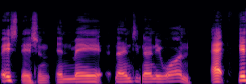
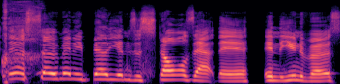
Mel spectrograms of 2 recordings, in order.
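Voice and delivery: pitched-up, attempted put-on British accent; 8 semitones higher, 3 dB louder than usual. Asked how to do a british accent, trying it out in an attempted british accent. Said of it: "How do you do a British accent?".

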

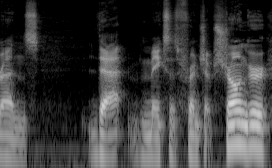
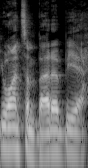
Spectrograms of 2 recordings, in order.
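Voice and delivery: put-on Boston accent; 2 semitones higher than usual. Doing a Harry Potter bit with a friend, Boston accent. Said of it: "I'm trying to do this Boston accent".

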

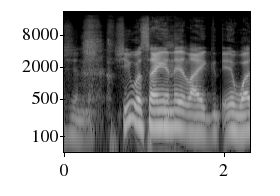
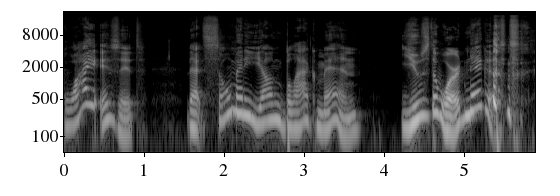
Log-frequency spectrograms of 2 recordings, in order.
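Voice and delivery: put-on high, slow, ranting older woman's voice; 7 semitones higher, 5 dB quieter than usual. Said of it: "You gotta do the voice".

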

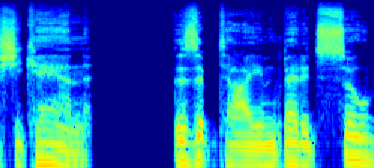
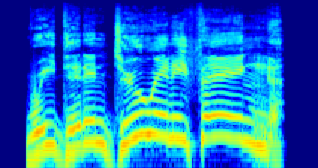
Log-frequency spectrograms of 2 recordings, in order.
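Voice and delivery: very high, raw-throated, desperate scream; 14 semitones higher than usual. Reading a story aloud, a caged character protests: screaming. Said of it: "but I still scream".

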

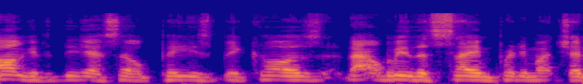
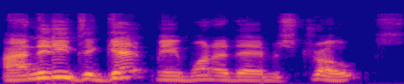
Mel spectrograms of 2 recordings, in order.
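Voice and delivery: put-on American Alabama accent; 3 dB louder than usual. Speaker quotes himself talking to the person next to him: put-on Alabama accent. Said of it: "I put on my best American Alabama accent".

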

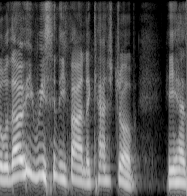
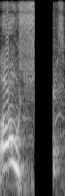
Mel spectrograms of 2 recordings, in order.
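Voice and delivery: high, loud, panicked yelp. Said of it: "he's panicked. He's like".

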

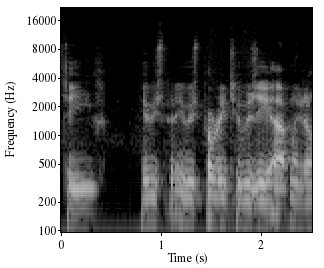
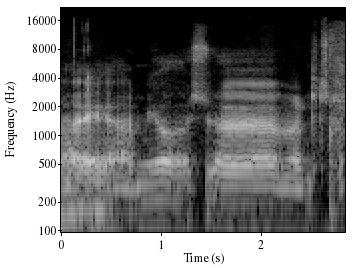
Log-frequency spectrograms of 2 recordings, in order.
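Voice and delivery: slow, drawn-out, deep and creepy villain voice; 4 dB louder than usual. Recalling a creepy episode, the speaker quotes a Dalek in a slow deep Dalek voice. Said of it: "saying it quite slowly in a deep Dalek voice".

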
